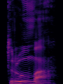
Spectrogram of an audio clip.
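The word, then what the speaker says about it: T'rumah: our our Ulan class you see that this is a Tav with a a a shuk a me with a kamat and a final hey and so this is pronounced truma and it means offering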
